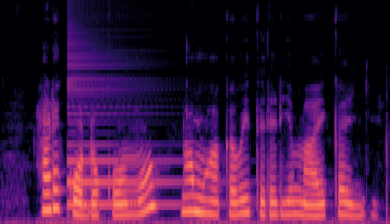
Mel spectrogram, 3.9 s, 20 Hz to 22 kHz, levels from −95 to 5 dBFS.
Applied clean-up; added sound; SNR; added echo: none; Acoustic guitar; 12 dB; none.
